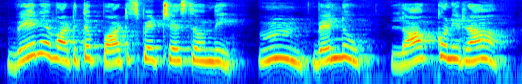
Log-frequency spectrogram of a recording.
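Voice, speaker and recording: A woman's voice: sits high, brisk, a little mellow, close to an everyday voice. A woman voicing an arrogant, hot-tempered young fashion designer who talks in a bossy, snapping, scornful way in a storybook reading. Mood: angry, bossy.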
